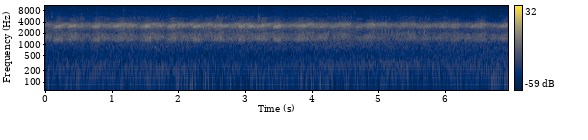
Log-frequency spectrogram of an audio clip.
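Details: Rice-paddy frog chorus on an early summer night in Nara Prefecture, Japan, 25 May 2024, moonlight over the fields; a continuous, thick wall of overlapping croaks with no single caller standing out.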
